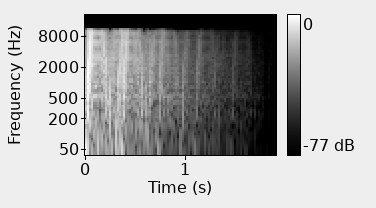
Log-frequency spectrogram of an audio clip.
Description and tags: A percussive synth sound with delay.
This is part of a multisampled pack.
synth, one-shot, delay, multisample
